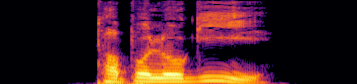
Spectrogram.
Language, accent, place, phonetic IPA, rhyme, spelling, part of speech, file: German, Germany, Berlin, [topoloˈɡiː], -iː, Topologie, noun, De-Topologie.ogg
- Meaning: topology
